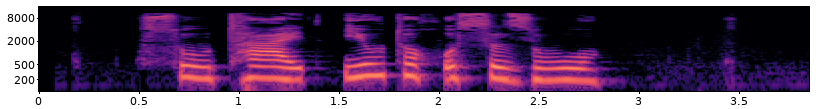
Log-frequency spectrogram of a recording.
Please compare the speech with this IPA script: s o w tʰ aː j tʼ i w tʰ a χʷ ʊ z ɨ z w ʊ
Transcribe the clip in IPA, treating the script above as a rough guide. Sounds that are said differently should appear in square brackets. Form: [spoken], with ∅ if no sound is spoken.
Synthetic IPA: s [u] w tʰ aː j tʼ i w tʰ a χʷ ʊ [s] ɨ z w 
